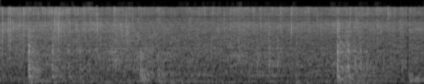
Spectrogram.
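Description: A jaggery-stuffed paratha cooks on a hot pan with a steady, soft sizzle, broken by a few light scrapes or taps as it is turned; no one speaks.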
